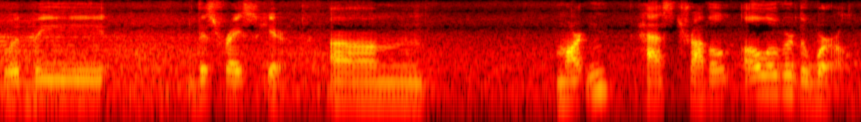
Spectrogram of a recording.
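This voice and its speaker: Young man. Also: mid-range voice. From Ecuador. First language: Spanish. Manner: keeps checking in with a questioning "okay?". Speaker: language student presenting. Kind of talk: explanatory class presentation. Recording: steady air-conditioning hum behind.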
